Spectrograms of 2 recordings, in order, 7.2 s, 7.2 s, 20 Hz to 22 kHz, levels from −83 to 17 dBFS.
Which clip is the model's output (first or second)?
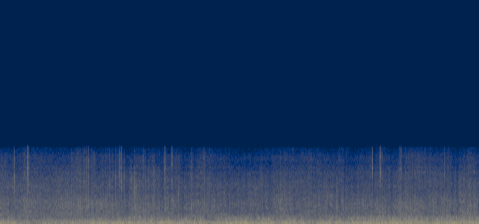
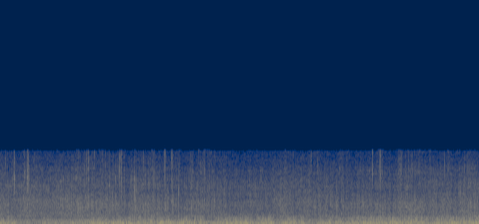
first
